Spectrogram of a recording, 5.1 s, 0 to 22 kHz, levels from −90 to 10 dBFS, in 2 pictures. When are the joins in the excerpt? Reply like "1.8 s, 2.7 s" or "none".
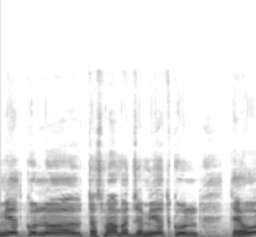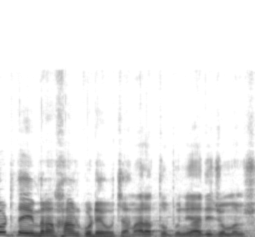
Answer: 3.8 s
